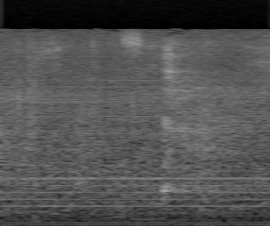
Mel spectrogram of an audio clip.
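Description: A young boy claps his hands a few times.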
